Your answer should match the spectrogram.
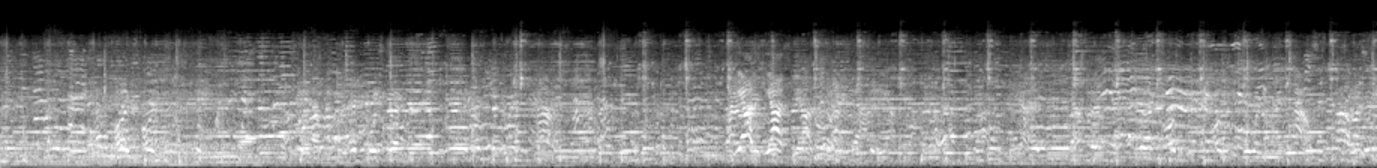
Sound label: musicians entertain the crowd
